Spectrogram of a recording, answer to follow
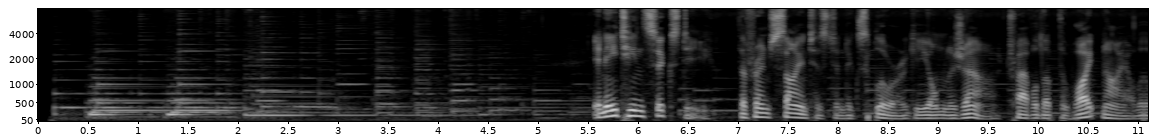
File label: narration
